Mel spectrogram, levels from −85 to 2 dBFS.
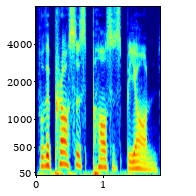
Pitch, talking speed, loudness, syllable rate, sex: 145 Hz, 160 wpm, -18 LUFS, 3.8 syllables/s, male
